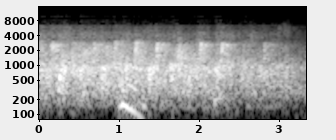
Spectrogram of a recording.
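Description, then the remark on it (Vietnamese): A crowd of children applauding in praise of the merits of the abbot who hosts them: dense, continuous clapping that holds steady for the whole stretch, a busy crackling wash of many hands with no pauses and no voices. “Tụi con vỗ tay nhiều chừng nào thầy trụ trì khỏe nhiều chừng đó đó tụi con à.”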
